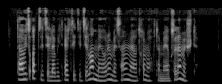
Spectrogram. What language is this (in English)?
Georgian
